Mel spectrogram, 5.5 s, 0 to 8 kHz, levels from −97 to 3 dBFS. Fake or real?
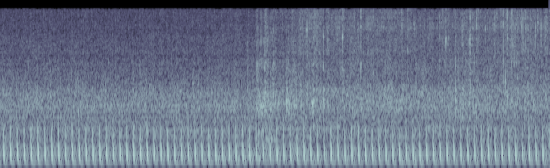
real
